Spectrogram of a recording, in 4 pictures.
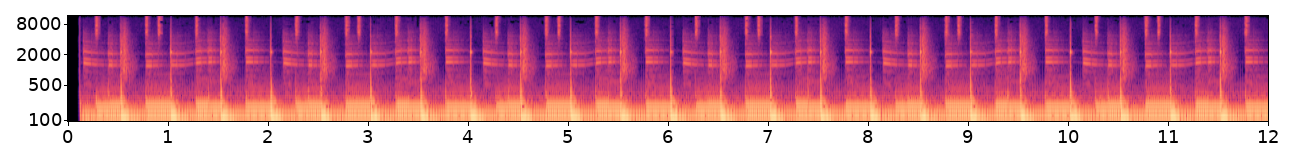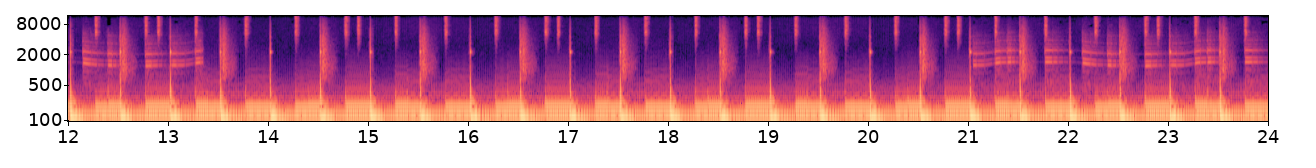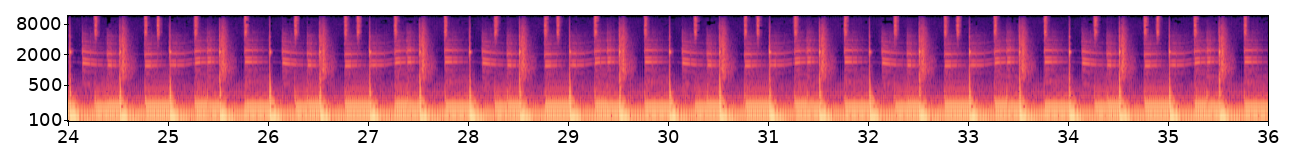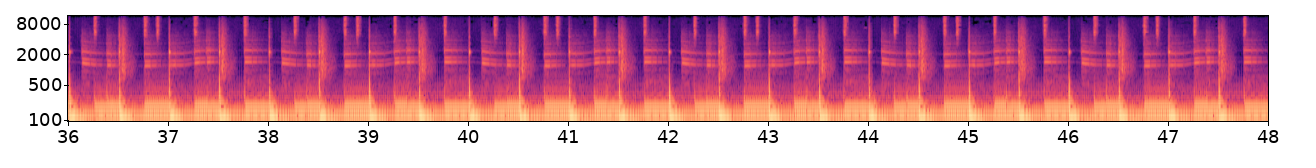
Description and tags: Volca beats house
Korg monologue bass and volca beats
club, dance, electronic, house, korg, loop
